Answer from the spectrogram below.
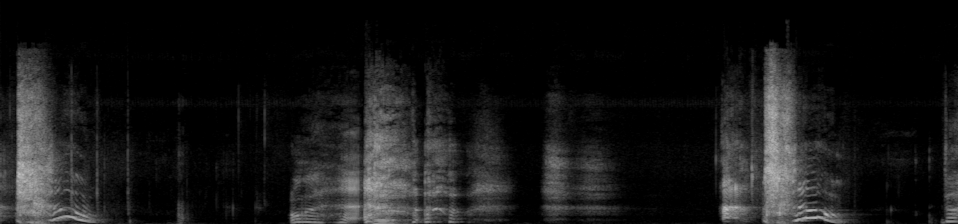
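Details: Rapid sneezing fit, sneezing directly toward the listener without covering or turning the head: three sharp explosive sneezes in quick succession, each with a short voiced burst.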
